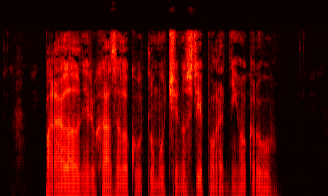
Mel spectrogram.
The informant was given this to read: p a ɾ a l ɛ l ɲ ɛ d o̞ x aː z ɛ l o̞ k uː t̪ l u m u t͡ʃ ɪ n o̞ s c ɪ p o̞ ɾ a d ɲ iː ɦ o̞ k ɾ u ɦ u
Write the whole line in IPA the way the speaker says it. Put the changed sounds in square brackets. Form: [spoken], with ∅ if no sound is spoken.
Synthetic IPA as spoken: p a ɾ a l ɛ l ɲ ɛ d o̞ x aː z ɛ l o̞ k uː t̪ l u m u t͡ʃ ɪ n o̞ s c ɪ p o̞ ɾ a d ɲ iː ɦ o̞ k ɾ u ɦ u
